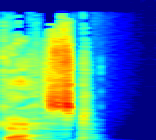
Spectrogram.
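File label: "guessed", British English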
